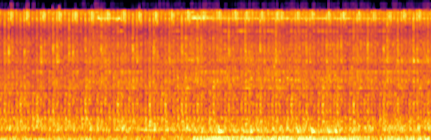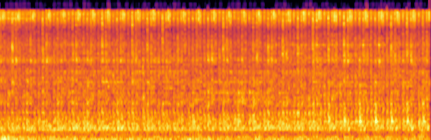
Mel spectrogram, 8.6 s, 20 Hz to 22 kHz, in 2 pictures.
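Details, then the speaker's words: 2006 Audi A4 2.0T long parked, codes P0300/P0303 misfire: steady idle with fast uneven metallic knocking about three beats a second, nasty rattle seemingly toward the back, suspected mechanical issue; compression test planned. "So guys, what I'm thinking about doing is, since it has this nasty rattle, I think I might do like a relative compression and then maybe an intake pulse, because it definitely sounds like a mechanical issue."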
